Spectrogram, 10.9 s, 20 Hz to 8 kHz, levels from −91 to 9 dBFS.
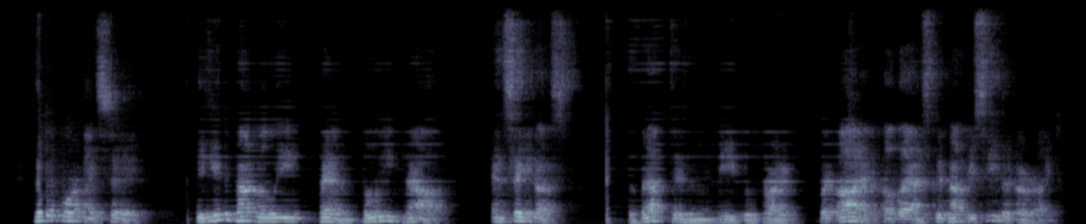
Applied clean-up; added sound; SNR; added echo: neural mask model DeepFilterNet 3.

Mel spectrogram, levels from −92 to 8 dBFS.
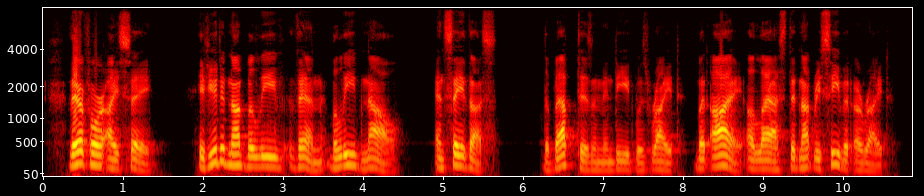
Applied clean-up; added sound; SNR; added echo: none; none; none; none.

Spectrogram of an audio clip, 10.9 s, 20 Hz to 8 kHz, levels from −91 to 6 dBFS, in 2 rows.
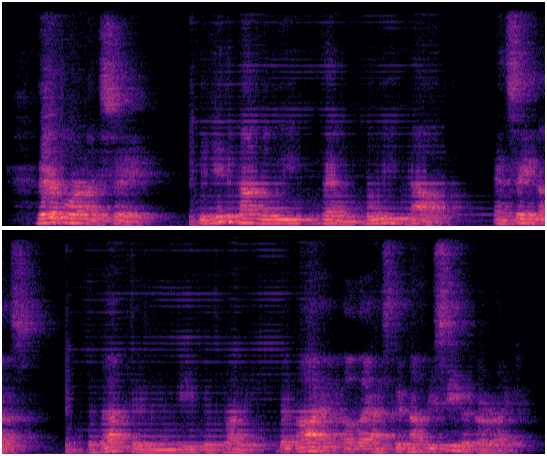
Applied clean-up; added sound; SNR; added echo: neural separator model SepFormer DNS4.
